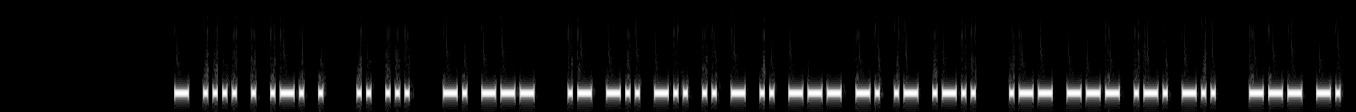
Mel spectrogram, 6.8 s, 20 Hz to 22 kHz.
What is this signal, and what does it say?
Morse code, heard as a keyed tone, about 50 wpm, 700 Hz. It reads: THERE IS NO ADDITIONAL WORD ON
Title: Sentences from Top 1000 Words - Review Part 4 - 50wpm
